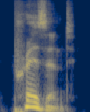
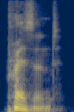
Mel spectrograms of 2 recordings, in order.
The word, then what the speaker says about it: present: The word is present. Say it again, present. Notice how the stress changes completely when we pivot from the noun to the verb.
